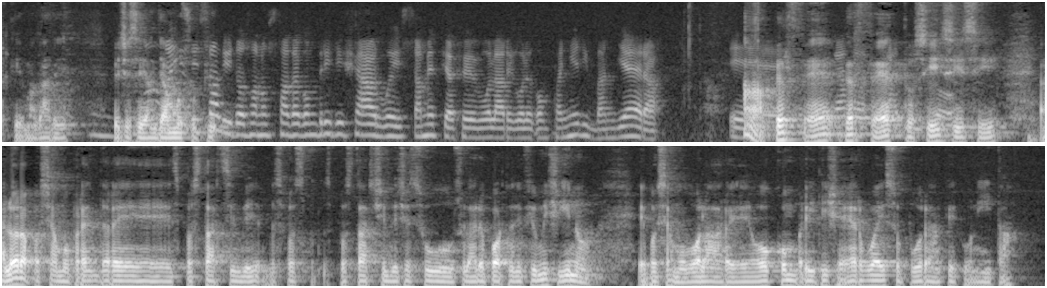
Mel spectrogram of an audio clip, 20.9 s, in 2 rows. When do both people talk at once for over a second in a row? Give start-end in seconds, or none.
1.1-2.3, 7.4-9.6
